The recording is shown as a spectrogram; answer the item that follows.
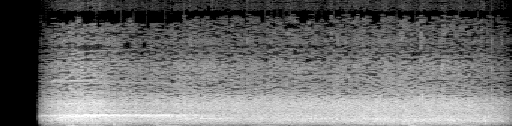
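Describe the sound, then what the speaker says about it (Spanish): Applause in the Salón de Honor of the former National Congress as an ex-president arrives: a crowd's sustained clapping starts abruptly, holds loud and dense for several seconds, and fills the hall with no speech over it. "La presencia del expresidente Gabriel Boric, recibido entre aplausos en el Salón de Honor del ex Congreso Nacional"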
